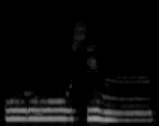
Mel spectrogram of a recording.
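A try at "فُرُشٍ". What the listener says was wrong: Furushin pendek ya.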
